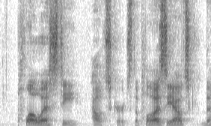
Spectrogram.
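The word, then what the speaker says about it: Ploiești: the theme of its it's pronounced plough st outskirts deploys the outs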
